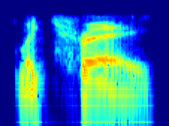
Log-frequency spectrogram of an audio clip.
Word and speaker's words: Tsui: into Tsui, because it sounds something like Trey.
